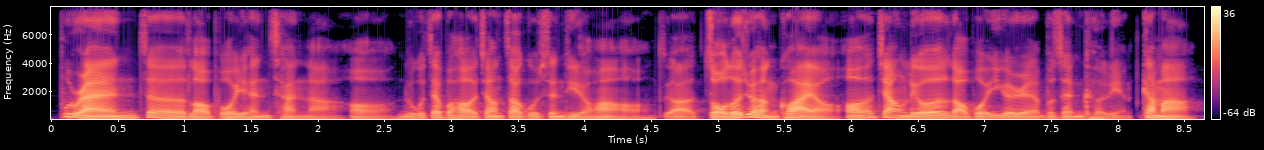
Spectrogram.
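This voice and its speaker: A middle-aged man with a Taiwanese Mandarin accent and a notably deep, low voice. He hosts a casual podcast, telling anecdotes in an animated, self-mocking way. He breaks into laughter often as he talks. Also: brisk, few pauses. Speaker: podcast host and stage director. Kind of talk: casual storytelling, answering listener mail.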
